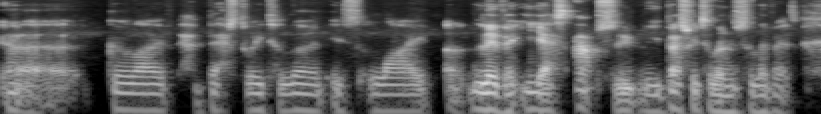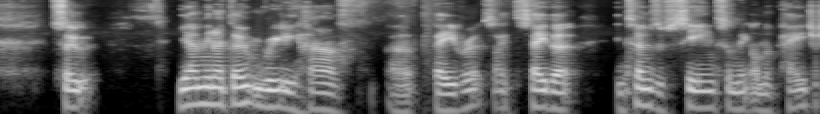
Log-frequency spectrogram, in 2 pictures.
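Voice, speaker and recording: Live-stream host, male, low gravelly voice, relaxed and chatty with lots of ums and little chuckles. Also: rough recording. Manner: chatty, filler-heavy, chuckles often, greets viewers. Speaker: host of a live language-learning Q&A. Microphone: phone.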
